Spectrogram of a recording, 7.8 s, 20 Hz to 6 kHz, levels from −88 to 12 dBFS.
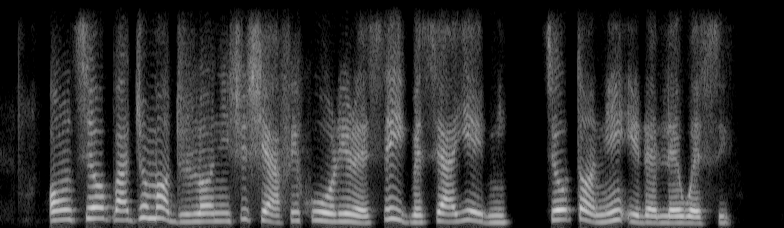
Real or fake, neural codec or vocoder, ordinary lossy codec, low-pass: fake; codec, 24 kHz, 0.5 kbps, DualCodec; Opus, 16 kbps; 5.4 kHz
